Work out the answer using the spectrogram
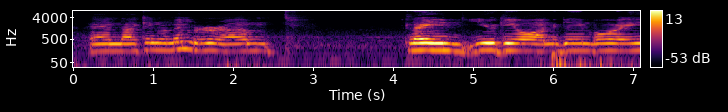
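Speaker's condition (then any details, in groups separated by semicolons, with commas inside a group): Cerebral palsy; limbs affected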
